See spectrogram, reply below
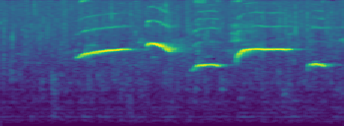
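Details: Loud, high oriental magpie-robin song of five clear whistles, long level notes alternating with short slurs, spaced about half a second apart, with faint rain in the background.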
